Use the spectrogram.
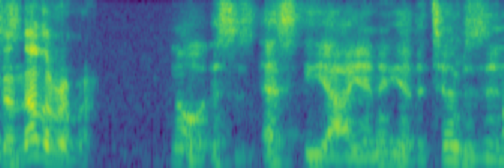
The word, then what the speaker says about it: Seine: No, this is Seine.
